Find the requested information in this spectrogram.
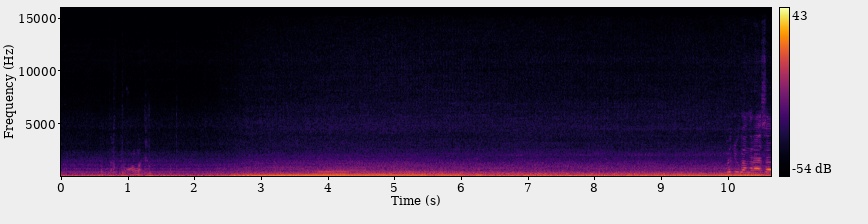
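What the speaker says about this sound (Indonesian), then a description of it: "Truk molen." A heavy cement mixer truck rumbles past close by, its low engine drone swelling and holding steady under steady road noise.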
